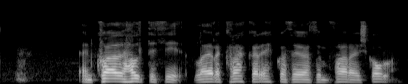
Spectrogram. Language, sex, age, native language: Icelandic, male, 40-49, Icelandic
